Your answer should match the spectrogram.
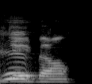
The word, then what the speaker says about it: Daybell: Chad Daybell and Lori Daybell.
